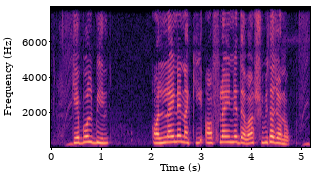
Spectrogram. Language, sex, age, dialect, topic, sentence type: Bengali, female, 25-30, Northern/Varendri, banking, question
